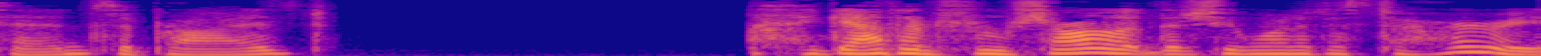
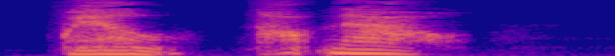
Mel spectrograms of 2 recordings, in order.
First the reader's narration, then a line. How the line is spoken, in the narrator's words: she said under her breath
